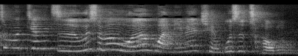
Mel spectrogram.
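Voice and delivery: high, startled cry of disgust; shocked girl. Retold or imitated. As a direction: recoil at worms in the bowl. Girl finds worms in bowl. (惊恐的高声)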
